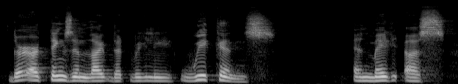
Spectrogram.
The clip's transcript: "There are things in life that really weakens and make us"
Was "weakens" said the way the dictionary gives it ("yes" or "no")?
no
